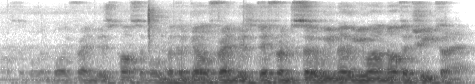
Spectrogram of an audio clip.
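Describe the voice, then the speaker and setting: A male text-to-speech voice flatly reading out chat messages. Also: low-pitched, fast talker. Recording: very echoey, distant.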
